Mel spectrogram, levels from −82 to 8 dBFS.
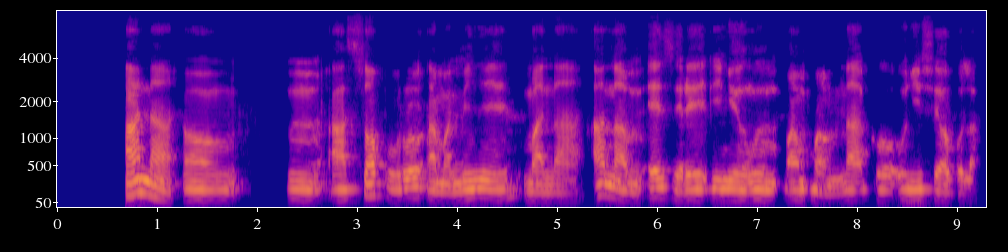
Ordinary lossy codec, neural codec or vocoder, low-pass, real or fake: none; codec, 16 kHz, 4 kbps, X-Codec, HuBERT features, trained on balanced general audio; none; fake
